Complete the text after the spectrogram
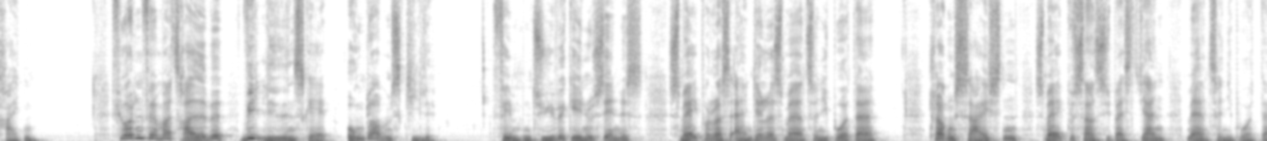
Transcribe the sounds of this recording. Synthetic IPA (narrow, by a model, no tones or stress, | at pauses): ʁad̥n̩ | fjo̝ɐd̥n̩fem̰ɒt͡sʰʁɑðˠʋəʋil̰le̝ːð̞ˠn̩sɡ̥ɛ̰ːb̥̚ɔ̽ŋd̥ɒ̽m̰n̩skʰilə | femd̥n̩t͡sʰyːʋəɡ̥enusen̰əsːmɛ̰ɪ̥pʰɒ̽lɒsænd̥elæsmeænt͡sʰɒ̽nib̥uɐd̥ækʰlɒ̽ɡ̥n̩sɑ̈ɪsd̥n̩smɛ̰ɪ̰̥pʰɒ̽sænse̝b̥æsd̥jænmeænt͡sʰɔnib̥uɐd̥æ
